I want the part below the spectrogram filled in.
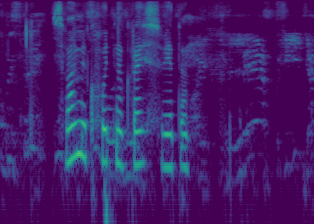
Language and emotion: Russian, neutral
